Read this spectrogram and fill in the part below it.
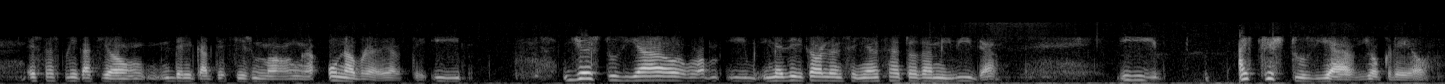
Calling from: Cantabria, Spain; de Cantabria.

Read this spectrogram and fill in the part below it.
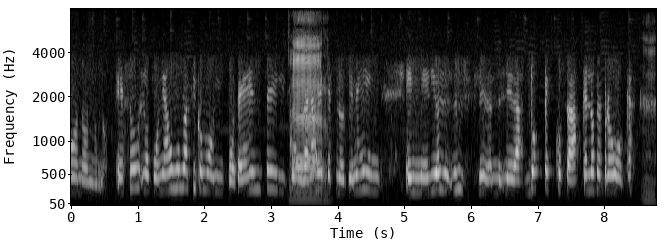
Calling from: Horizonte, Miranda, Venezuela; de aquí de Horizonte, municipio Sucre, del estado Miranda.

